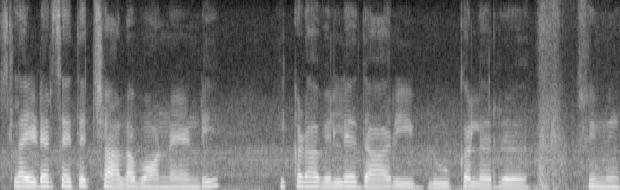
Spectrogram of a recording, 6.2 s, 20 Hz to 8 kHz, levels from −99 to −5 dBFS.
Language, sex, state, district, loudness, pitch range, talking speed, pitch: Telugu, female, Telangana, Karimnagar, -18 LUFS, 180-205 Hz, 75 wpm, 190 Hz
